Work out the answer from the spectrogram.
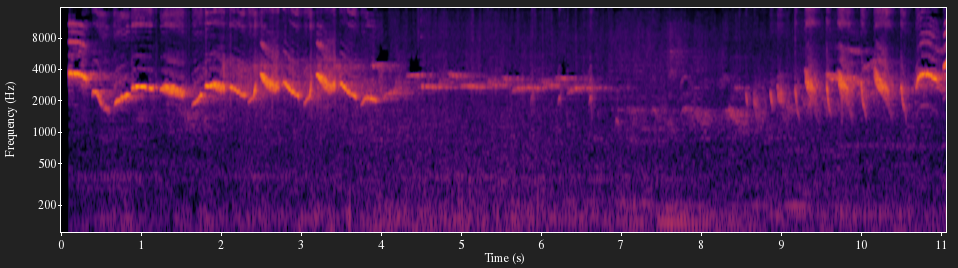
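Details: Chinese hwamei, a three-season bird freshly through its moult, singing: loud varied whistled phrases with rapid slurred notes and trills, a quieter gap midway, then renewed bright bursts.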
